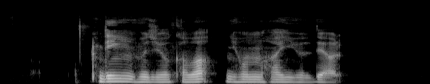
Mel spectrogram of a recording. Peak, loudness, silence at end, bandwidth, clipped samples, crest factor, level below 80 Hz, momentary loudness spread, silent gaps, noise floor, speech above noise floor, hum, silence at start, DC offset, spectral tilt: -4 dBFS; -24 LUFS; 0.9 s; 10 kHz; under 0.1%; 22 dB; -64 dBFS; 13 LU; none; -75 dBFS; 51 dB; none; 0.9 s; under 0.1%; -6.5 dB/octave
